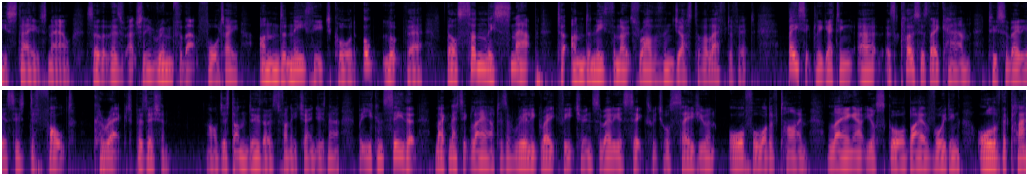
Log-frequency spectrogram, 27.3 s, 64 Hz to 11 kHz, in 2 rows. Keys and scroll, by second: 14.0 super+z, 21.0 super+z.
